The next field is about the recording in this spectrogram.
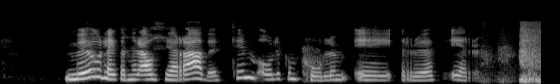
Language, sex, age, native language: Icelandic, female, 30-39, Icelandic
